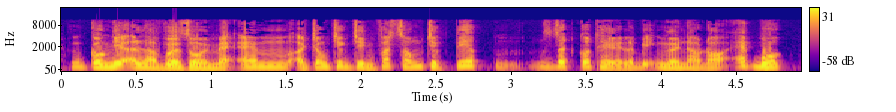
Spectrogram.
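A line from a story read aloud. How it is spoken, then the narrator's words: Sobbing question. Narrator (Vietnamese): Cô khóc nức nở hỏi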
